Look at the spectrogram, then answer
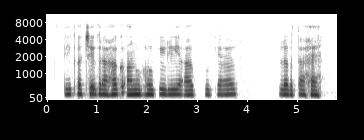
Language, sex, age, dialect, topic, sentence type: Hindi, male, 18-24, Hindustani Malvi Khadi Boli, banking, question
